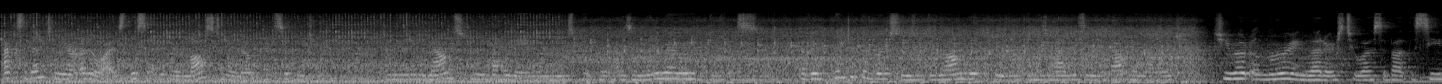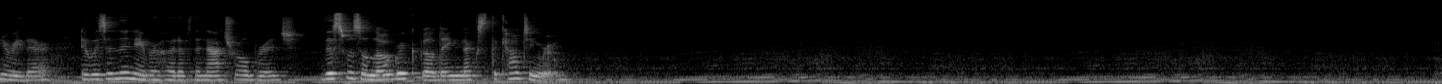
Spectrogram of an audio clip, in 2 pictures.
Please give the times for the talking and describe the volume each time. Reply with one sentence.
The talking can be heard from 0.0 to 20.1 s, at a steady volume.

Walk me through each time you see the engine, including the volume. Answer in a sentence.
You can hear the engine from 0.0 to 28.8 s, getting quieter.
